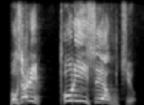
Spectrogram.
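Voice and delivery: high, loud whining excuse; hammed-up congregant pleading money first; mock whiny complaint.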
